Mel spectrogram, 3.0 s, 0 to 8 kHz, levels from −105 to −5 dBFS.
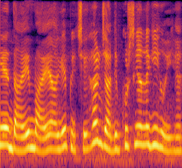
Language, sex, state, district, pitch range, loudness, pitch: Hindi, female, Delhi, New Delhi, 230-290 Hz, -15 LUFS, 245 Hz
